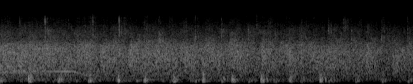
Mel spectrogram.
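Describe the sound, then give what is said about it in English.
A crowd claps steadily for about four seconds, a dense wash of many hands with scattered sharper claps standing out, holding an even, fairly loud level throughout with no voices on top; a round of applause for Generation UCAN. “Can we all give a round of applause for UCAN?”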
